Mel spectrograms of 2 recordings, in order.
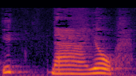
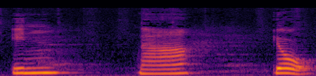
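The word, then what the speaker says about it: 있나요: Rồi bobogi odinayo, cái từ inayo chúng ta không đọc là itnayo mà chúng ta sẽ đọc nó là in na yo nha, inayo inayo in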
